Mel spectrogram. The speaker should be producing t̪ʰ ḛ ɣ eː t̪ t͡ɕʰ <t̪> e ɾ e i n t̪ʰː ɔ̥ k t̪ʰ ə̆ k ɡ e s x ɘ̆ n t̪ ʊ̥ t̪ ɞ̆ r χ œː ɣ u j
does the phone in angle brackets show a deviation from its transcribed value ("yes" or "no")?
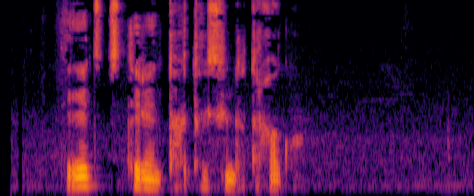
yes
